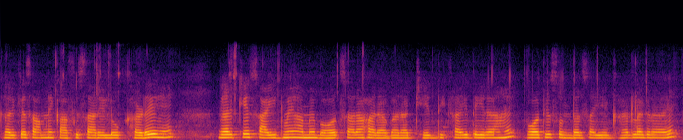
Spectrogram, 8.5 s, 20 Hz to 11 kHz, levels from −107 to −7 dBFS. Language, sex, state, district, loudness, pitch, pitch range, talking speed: Hindi, female, Goa, North and South Goa, -26 LUFS, 220 Hz, 210-230 Hz, 210 wpm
